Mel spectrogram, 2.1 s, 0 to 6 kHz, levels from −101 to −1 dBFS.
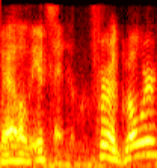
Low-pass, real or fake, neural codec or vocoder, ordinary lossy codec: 5.4 kHz; fake; codec, 16 kHz, 2 kbps, FreqCodec, smaller model; AAC, 24 kbps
